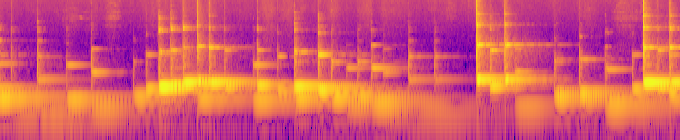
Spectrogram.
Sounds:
playing vibraphone

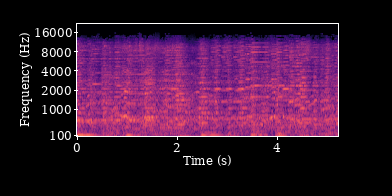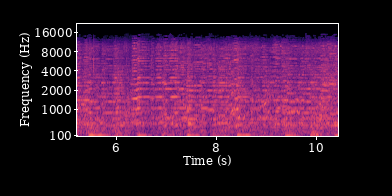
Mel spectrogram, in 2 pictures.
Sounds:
speech, music

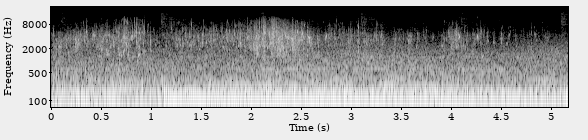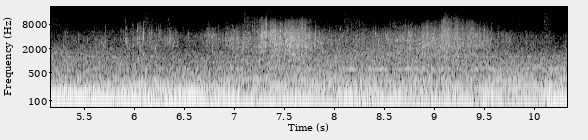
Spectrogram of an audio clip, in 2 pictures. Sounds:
music

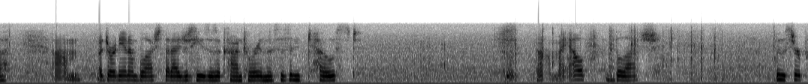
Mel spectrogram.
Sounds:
speech, inside a small room

